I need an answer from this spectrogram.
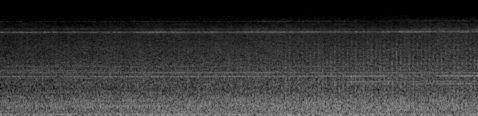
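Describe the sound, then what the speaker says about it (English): Gazelle helicopter rotor in the DCS flight simulator decelerating, a steady dense rotor wash and turbine whine with faint rhythmic blade slap, constant and moderately loud. "Nice sound of the blades slapping when you start to decelerate"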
